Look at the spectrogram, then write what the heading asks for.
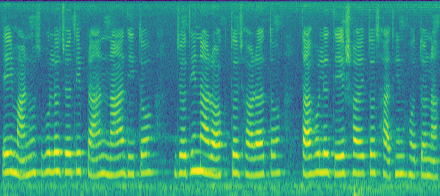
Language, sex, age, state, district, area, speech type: Bengali, female, 30-45, West Bengal, Jhargram, rural, spontaneous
